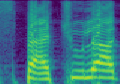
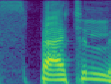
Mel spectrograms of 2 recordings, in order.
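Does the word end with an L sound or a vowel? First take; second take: vowel; L sound. First: The word ends with a final vowel sound. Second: The word ends with an L sound. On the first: The speaker calls it wrong. "बहुत सारे बंदे इसको wrong pronounce करते हैं" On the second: The speaker calls it right. "ये actually स्पैचुल है"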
